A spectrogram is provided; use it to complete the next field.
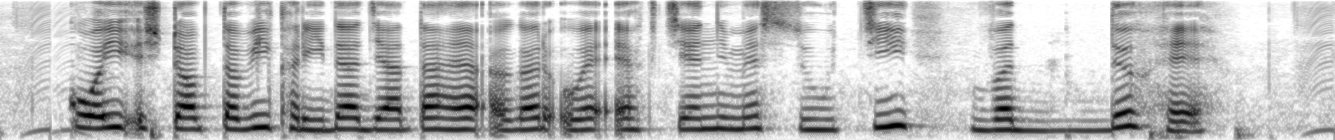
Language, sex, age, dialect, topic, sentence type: Hindi, female, 18-24, Kanauji Braj Bhasha, banking, statement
